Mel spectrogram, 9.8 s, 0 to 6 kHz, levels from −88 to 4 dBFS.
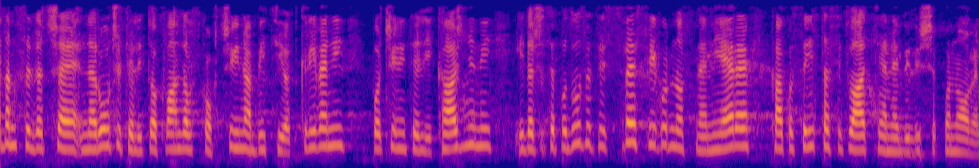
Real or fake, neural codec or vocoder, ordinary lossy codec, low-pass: fake; codec, 16 kHz, 4 kbps, FreqCodec, larger model; none; 5.4 kHz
